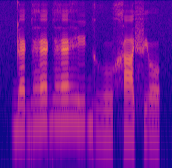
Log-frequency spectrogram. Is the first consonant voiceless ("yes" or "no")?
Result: no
